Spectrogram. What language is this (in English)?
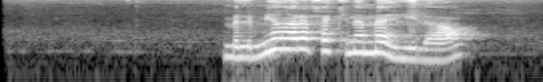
Kabyle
